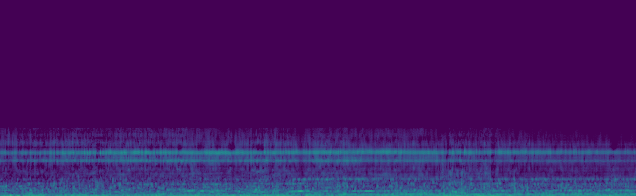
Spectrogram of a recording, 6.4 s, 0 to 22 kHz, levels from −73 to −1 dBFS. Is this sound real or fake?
fake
